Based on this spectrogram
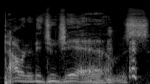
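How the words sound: An overdone, heavily put-on radio voice. This is how some other DJs talked on air. The speaker calls it wrong. "I wasn't overkill with my voice, like ooh"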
